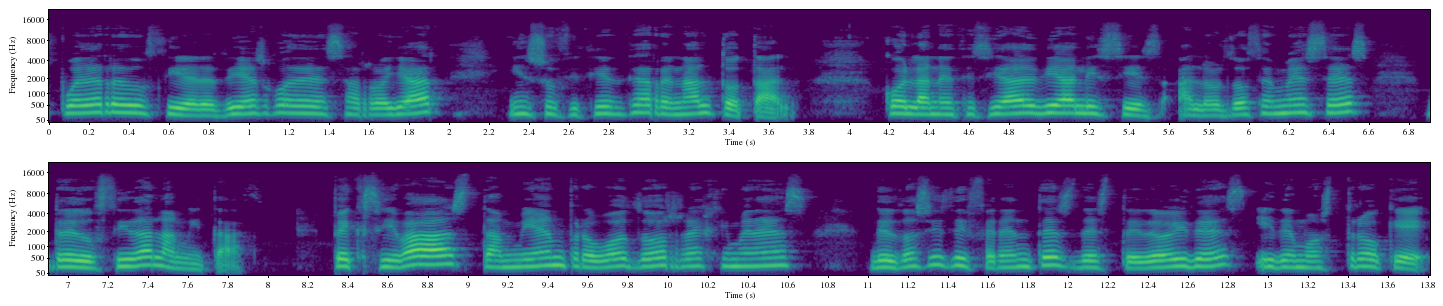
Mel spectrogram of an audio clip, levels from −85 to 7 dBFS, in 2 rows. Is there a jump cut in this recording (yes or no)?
yes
